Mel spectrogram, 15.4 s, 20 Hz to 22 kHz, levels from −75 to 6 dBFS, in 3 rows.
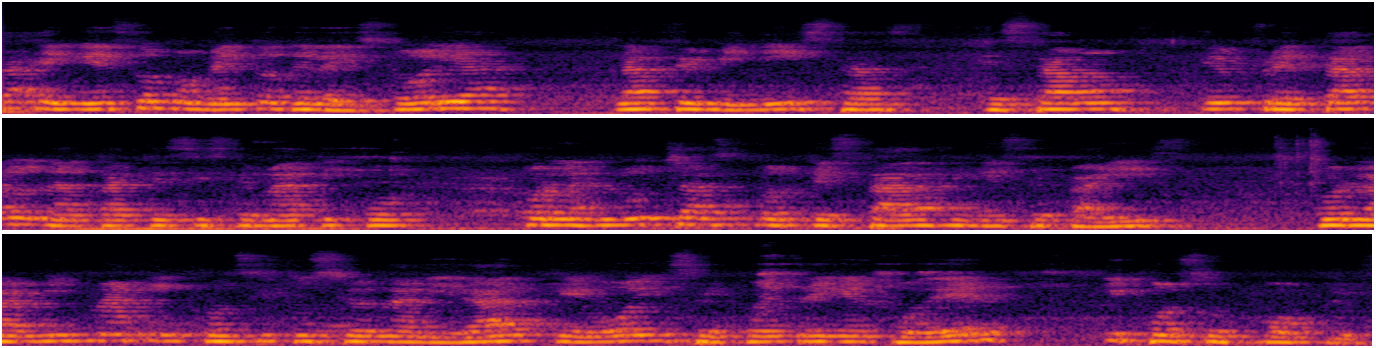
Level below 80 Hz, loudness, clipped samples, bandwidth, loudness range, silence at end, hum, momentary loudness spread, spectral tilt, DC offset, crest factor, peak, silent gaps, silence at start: -38 dBFS; -17 LUFS; under 0.1%; 10.5 kHz; 1 LU; 0 s; none; 7 LU; -8 dB/octave; under 0.1%; 14 dB; -2 dBFS; none; 0 s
